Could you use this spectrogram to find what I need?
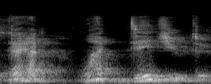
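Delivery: mock worried, very slow, very drawn out. Speaker retells a son asking his dad a question: imitating concerned voice. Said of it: "he asks kind of a concerned voice".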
